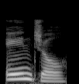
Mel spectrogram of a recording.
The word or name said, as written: angell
